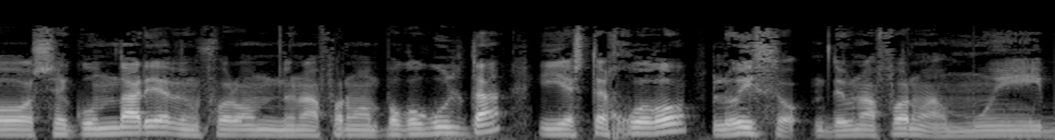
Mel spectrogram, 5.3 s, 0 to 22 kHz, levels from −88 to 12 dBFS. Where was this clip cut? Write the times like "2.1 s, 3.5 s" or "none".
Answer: 2.6 s, 3.5 s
